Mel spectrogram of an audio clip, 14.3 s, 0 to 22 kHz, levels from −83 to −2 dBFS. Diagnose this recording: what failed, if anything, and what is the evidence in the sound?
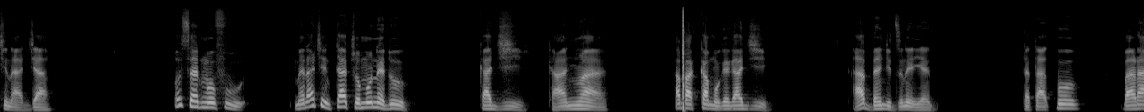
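The analogue wireless link failed: a wireless microphone squelch dropout at 8.51 to 8.56 s. The RF signal faded until the receiver's squelch cut the output, so the speech gives way to a short burst of hiss and then a near-silent hole of about 26 ms before resuming.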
